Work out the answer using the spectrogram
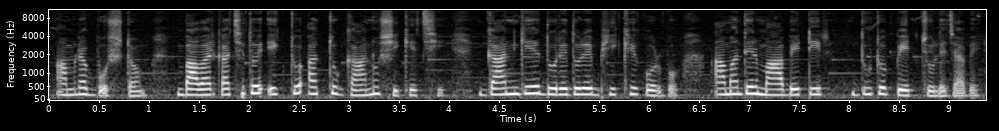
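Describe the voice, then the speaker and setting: A grieving young wife, heavy-voiced and close to tears, begging softly, as a woman narrator plays her. The tone is mellow and a touch high, with light music under the reading. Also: gravelly. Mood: pleading. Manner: tearful, pleading, heavy-voiced. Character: young wife driven from home, grieving, desperate. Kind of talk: audiobook character voice.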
